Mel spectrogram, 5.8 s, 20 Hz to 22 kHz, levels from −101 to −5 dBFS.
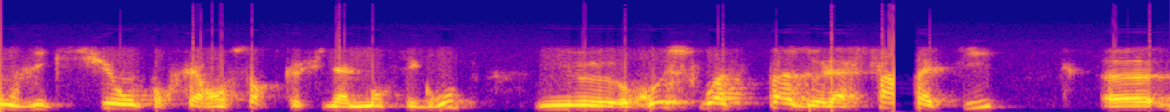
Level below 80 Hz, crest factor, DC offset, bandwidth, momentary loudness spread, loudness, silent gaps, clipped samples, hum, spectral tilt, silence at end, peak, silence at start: -60 dBFS; 14 dB; under 0.1%; 6.4 kHz; 8 LU; -14 LUFS; none; under 0.1%; none; -7 dB/octave; 0 s; 0 dBFS; 0 s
